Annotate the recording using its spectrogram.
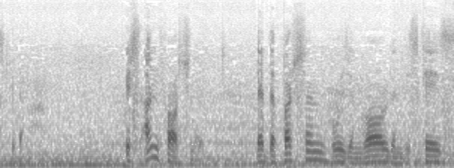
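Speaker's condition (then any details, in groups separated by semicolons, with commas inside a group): No condition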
